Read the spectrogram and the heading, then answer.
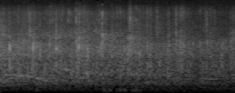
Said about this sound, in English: Thank you for that clap.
